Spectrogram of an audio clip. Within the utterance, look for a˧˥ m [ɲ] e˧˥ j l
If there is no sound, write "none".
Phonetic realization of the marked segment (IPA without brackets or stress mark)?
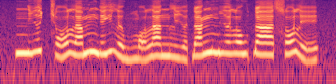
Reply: ŋ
